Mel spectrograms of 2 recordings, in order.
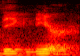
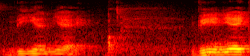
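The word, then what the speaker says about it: Viognier: Mom if you watch this home it's not pronounced vigir it's vi vi come its birthplace would be the ran Valley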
